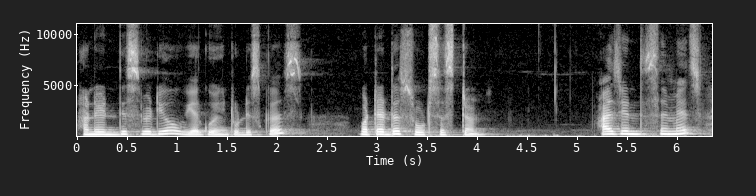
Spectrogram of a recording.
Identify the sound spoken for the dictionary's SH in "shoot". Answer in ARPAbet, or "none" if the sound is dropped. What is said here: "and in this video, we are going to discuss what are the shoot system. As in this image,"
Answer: S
